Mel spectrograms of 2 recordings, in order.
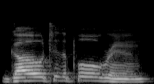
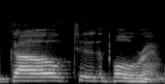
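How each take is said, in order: First: Measured, slow inner voice; voice in the head. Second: Slow, insistent command with weight on GO. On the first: Voice in her head as she goes to bed, slow and even. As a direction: deliver it slowly, as a prompting heard inwardly. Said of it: "I hear in my head". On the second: Inner voice ordering her out of bed, slow command. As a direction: order it slowly, leaning on the first word. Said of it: "a demand, a command thing". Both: Retold or imitated.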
